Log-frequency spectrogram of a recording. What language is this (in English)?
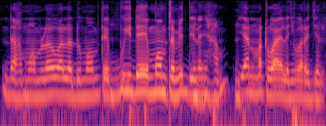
Wolof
